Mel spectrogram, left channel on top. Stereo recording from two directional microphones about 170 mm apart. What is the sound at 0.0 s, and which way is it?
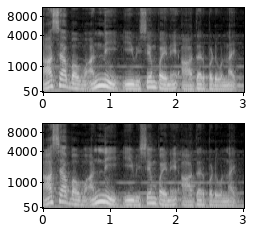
Speech, 10° left (ahead or behind).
